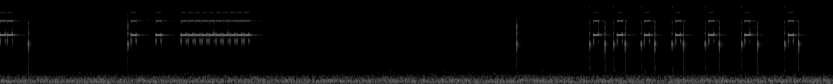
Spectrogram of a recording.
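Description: Electronic key-press beeps from the button panel of a Nitto Kohki brushless electric screwdriver controller as a parameter value is set. One short beep comes at the start. Two more short beeps and a longer one follow about a second in, then a single click near the middle, then a run of about eight short beeps, roughly four a second, as the value is stepped down.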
